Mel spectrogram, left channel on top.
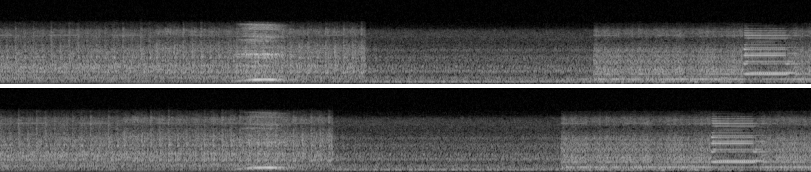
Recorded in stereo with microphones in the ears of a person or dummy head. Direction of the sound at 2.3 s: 50° left (ahead or behind).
